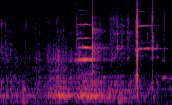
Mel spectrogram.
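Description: Faint cartoon soundtrack: a few light clicks, a brief ringing tone about a second in, and a sharp click near the end.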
